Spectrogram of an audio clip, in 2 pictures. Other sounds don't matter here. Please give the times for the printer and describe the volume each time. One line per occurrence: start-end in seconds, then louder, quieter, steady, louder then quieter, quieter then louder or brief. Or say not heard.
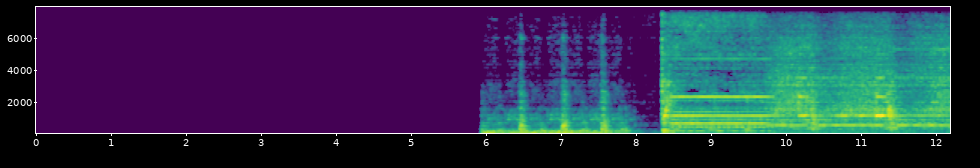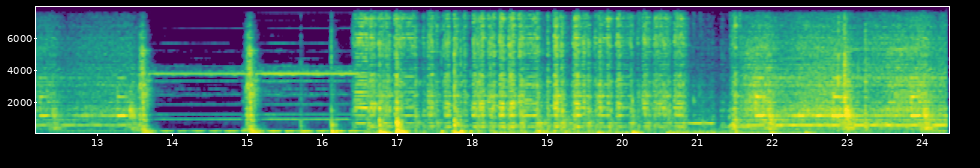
6.0-24.3 louder.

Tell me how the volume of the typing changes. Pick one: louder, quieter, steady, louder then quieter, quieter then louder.
quieter then louder.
